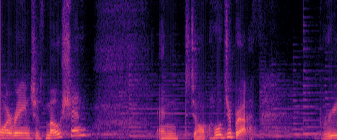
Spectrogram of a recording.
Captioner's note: inhales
